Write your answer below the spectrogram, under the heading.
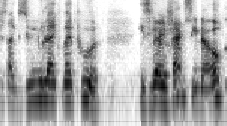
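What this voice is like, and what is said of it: Bad fake French accent. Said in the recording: “I had this French accent ... this fake French accent and I'm terrible at it ... that's not even a great French accent ... shitty European accent”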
